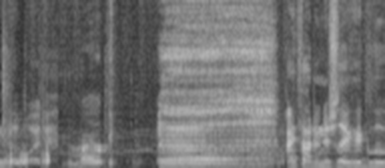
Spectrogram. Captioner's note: groan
